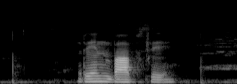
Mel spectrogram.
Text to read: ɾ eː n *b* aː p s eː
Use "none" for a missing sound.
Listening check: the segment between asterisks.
b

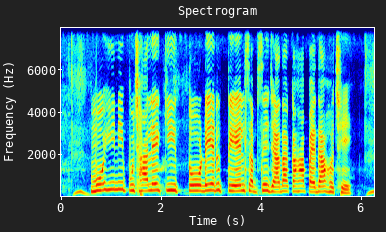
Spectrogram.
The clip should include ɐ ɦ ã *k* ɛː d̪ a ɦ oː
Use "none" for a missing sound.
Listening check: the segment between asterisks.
p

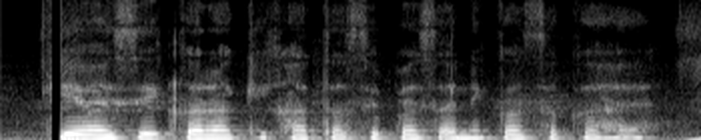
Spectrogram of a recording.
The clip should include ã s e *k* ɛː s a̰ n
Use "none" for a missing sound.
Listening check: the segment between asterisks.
p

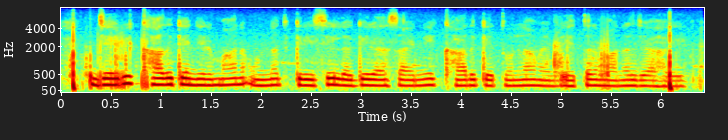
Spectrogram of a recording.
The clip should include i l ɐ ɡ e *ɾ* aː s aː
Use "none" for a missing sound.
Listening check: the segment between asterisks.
ɾ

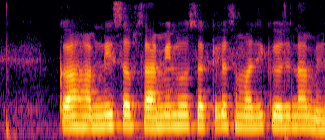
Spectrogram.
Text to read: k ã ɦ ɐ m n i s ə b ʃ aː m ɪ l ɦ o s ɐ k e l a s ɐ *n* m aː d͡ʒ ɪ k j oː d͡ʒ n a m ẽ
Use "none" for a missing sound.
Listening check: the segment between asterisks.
none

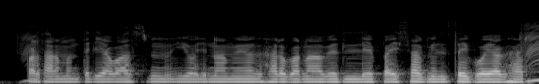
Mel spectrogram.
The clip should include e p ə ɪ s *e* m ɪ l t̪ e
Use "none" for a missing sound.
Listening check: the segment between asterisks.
a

